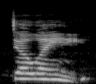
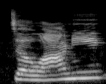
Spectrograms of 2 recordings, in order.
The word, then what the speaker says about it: Delaney: So I decided to do it with this cuz it's Delaney but people will kind of go Delani or Dany or Dan or stuff like that.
